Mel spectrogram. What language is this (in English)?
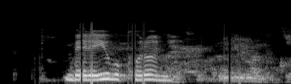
Kinyarwanda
